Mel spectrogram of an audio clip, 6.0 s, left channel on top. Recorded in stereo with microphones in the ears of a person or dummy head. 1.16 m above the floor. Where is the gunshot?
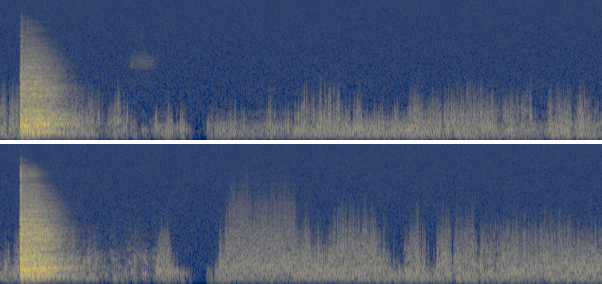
45° right (ahead or behind), 2 m.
